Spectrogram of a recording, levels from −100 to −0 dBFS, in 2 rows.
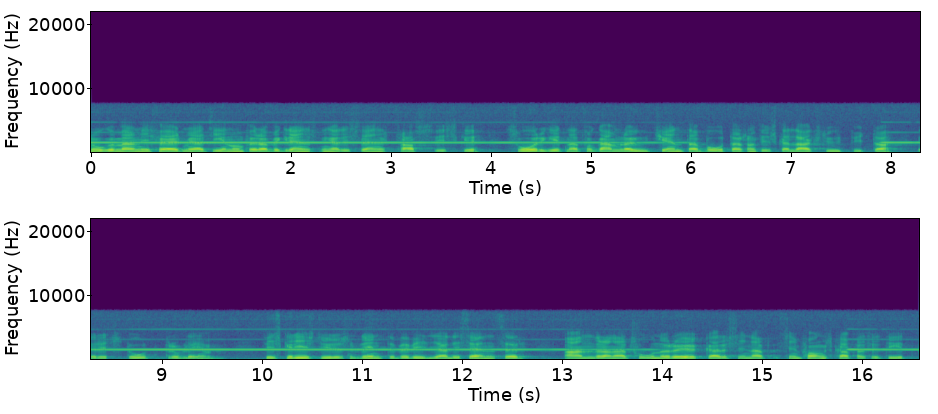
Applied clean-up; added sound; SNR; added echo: none; Wind instrument, woodwind instrument; 11 dB; none.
